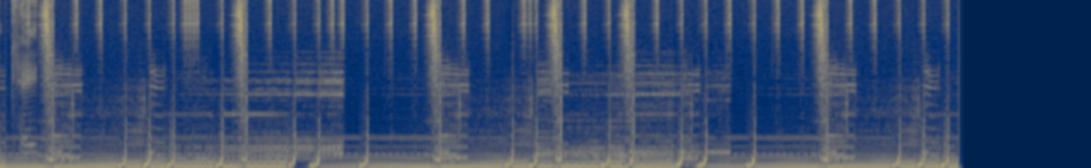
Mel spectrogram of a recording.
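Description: Hip-hop beat without vocals: deep, sustained bass notes under quick, regular hi-hat clicks. The beat cuts off abruptly near the end.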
